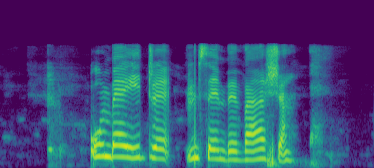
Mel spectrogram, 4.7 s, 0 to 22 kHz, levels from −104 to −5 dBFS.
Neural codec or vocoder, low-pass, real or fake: codec, 44.1 kHz, 7.8 kbps, Pupu-Codec; 7.2 kHz; fake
